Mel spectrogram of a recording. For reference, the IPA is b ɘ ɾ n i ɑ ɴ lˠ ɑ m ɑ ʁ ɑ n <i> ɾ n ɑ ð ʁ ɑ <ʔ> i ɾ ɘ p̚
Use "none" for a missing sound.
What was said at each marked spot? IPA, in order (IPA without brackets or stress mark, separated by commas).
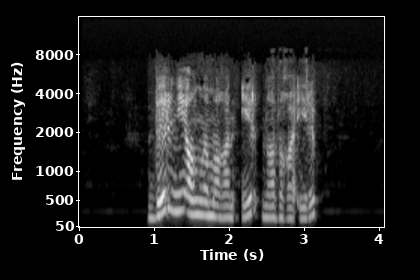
i, ʔ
